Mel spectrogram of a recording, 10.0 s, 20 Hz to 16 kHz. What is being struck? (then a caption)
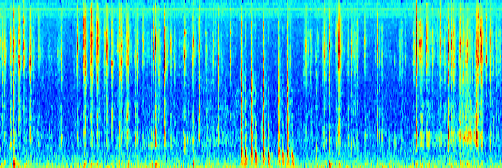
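Plastic laptop keyboard. Fingertips from both hands tap and type on the plastic keys of an old 1990s dark grey plastic laptop, its lid open and lying flat on a blue cloth. Rapid, dry, clicky keystrokes with very short decay sit over a faint steady low hum, with denser, louder bursts of typing in the middle and near the end.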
